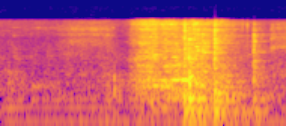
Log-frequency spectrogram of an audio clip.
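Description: A pot being handled on a gas stove: a rubbing, scraping noise that starts about a second in and lasts about a second.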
